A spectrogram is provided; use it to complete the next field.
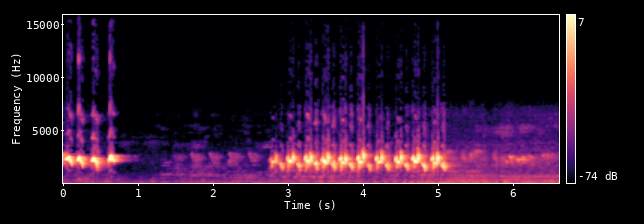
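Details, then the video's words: Sooty-headed bulbul lure song meant to call companions to respond: a short burst of bubbly chirps, a pause, then a long, fast, rolling series of about twelve bright warbled notes fading into a faint low hum. "suara pancingan trucukan gacor Ngerol memanggil teman"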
